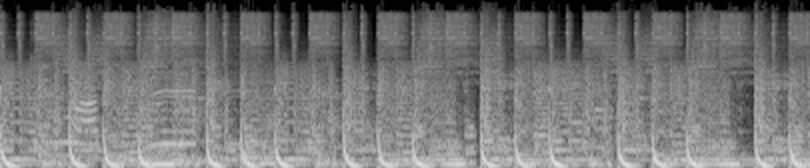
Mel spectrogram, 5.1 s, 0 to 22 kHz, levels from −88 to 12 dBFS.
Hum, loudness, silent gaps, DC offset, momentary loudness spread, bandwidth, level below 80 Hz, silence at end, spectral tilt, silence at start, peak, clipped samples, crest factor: none; -10 LUFS; none; 0.4%; 2 LU; 17 kHz; -18 dBFS; 0 s; -5.5 dB/octave; 0 s; 0 dBFS; 0.5%; 10 dB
